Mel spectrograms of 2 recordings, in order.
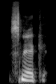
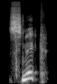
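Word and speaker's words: Snyk: cuz the spelling's crazy Snick Snick SN y c so the Y is an i Snick and no C if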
